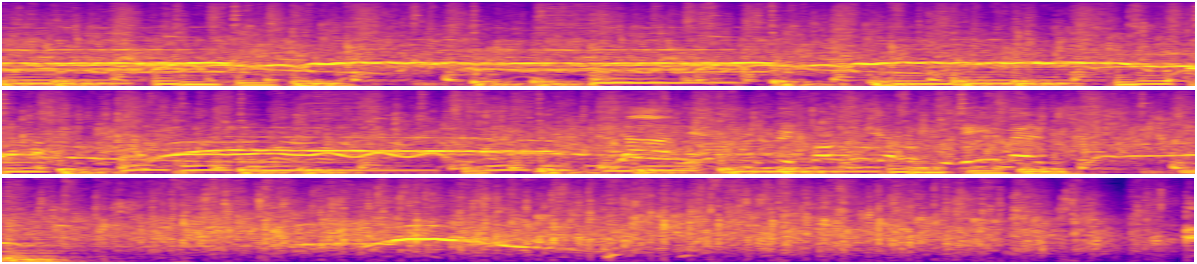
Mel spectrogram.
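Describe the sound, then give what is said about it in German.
A large live audience at the Witthus Hammer Studios in Bremen claps and cheers loudly and steadily as the show's host is introduced, whoops rising above the crowd. A thumping musical beat plays underneath for most of the time, then drops out, leaving the applause on its own. “Also, ich bin ja überwältigt, so viel Publikum hier zu haben.”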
